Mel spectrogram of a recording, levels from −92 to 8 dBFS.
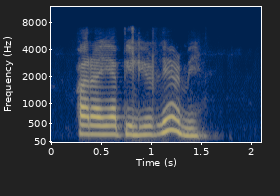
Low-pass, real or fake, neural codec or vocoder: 7.2 kHz; fake; codec, 16 kHz, 2 kbps, X-Codec, HuBERT features, trained on LibriSpeech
